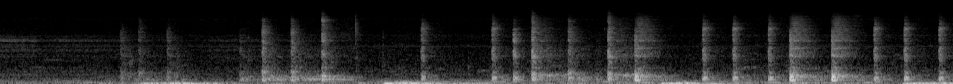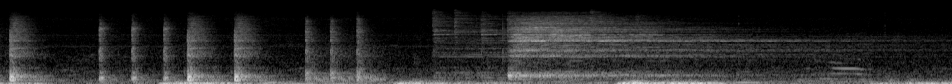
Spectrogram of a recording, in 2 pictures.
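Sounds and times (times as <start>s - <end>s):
kick and snare drum hits: 4.2s - 13.3s
cymbal crash: 13.9s - 19.0s.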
